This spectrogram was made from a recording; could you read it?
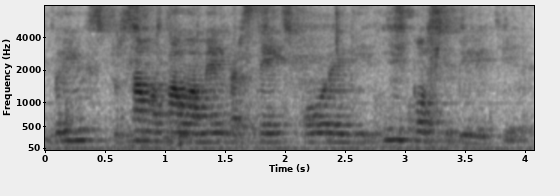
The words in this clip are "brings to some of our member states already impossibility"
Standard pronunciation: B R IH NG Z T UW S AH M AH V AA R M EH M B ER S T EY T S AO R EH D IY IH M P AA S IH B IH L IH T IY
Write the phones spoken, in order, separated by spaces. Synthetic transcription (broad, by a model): B R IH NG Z T UW S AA M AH P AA L M EH M B ER S T EY T S AO R EH D IY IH P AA S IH B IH L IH T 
